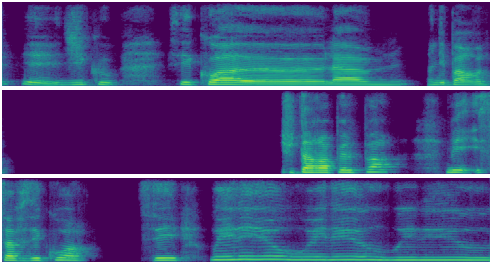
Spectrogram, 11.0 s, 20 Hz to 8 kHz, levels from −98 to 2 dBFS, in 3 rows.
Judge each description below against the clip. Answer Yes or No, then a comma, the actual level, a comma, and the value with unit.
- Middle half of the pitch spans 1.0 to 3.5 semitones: No, wide, 5.6 semitones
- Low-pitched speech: No, high, 205 Hz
